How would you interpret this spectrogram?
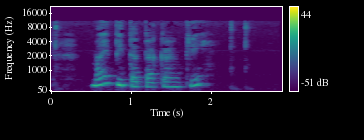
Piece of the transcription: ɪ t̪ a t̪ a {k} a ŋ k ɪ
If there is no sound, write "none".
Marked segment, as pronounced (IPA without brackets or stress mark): k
